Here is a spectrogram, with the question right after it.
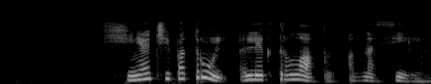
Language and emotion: Russian, positive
